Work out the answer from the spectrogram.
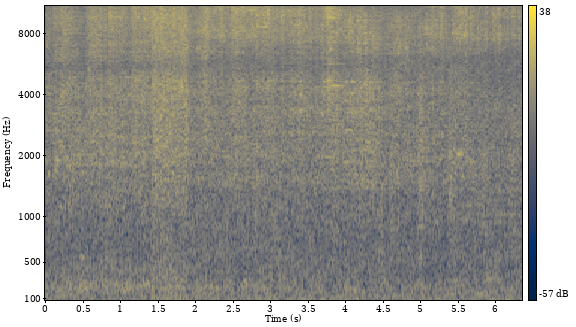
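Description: Loud, steady rumble and rattle of a passing CSX train's wheels on the rails, with occasional faint clicks.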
